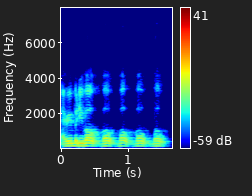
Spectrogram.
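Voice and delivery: loud chant of vote, vote, vote; rally the crowd to vote; loud insistent chant; urging everyone to vote. Real, not acted. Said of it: "calling out to viewers to vote".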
